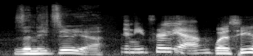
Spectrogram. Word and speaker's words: Zenitsu: listen, we're gonna get to the characters and stuff, but I have to know, was however the fuck you say his name, Zenitsu? Zenitsu, yeah.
